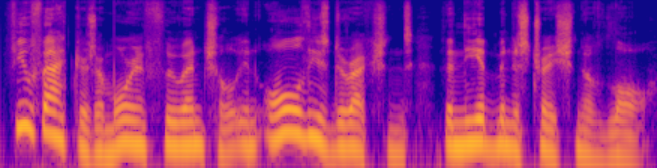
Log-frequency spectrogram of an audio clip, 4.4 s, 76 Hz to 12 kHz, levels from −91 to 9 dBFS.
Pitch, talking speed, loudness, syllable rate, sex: 150 Hz, 190 wpm, -19 LUFS, 6.1 syllables/s, male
